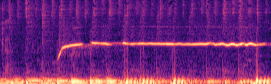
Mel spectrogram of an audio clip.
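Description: Live worship band music with bass guitar and drums keeping a steady beat. About a second in, a single high whistling tone slides up and holds for about three seconds, wavering slightly before it stops near the end.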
